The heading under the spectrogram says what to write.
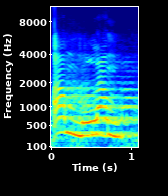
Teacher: jadi mim sukun bertemu dengan lam membacanya harus jelas tidak ada menanggungnya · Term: izhar syafawi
